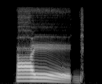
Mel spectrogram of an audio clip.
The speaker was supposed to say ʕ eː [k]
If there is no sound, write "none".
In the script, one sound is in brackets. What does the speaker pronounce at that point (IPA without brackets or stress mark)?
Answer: ɡ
